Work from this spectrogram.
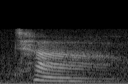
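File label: "caau4", Cantonese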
